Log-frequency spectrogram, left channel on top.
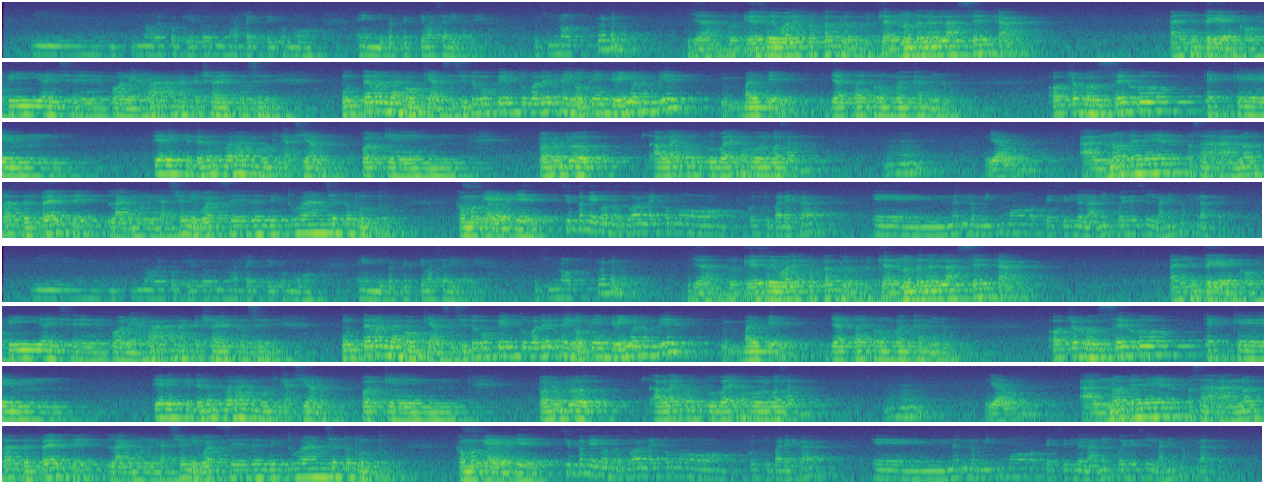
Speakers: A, on the left (about 55°); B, on the right (about 25°).
A: y no dejo que eso me afecte como eh, mi perspectiva hacia mi pareja. Entonces, no, creo que no.
B: Ya, porque eso igual es importante, pues, porque al no tenerla cerca, hay gente que desconfía y se pone rara, ¿cachai? Entonces, un tema es la confianza. Si tú confías en tu pareja y confías en ti mismo también, vais bien, ya estáis por un buen camino. Otro consejo es que mm, tienen que tener buena comunicación, porque, mm, por ejemplo, habláis con tu pareja por WhatsApp,
A: Ujú.
B: ya vos. Al no tener, o sea, al no estar de frente, la comunicación igual se desvirtúa en cierto punto. Como
A: S-
B: que,
A: Aparte que siento que cuando tú hablas como con tu pareja, eh, no es lo mismo decirle la misma, podéis decirle la misma frase.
